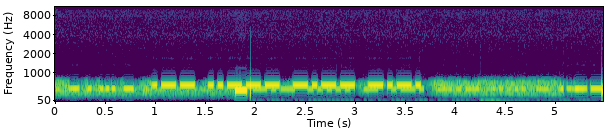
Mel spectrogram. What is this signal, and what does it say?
Morse code, heard as a keyed tone, about 25 wpm, 570 Hz. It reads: W2YC
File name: 2015 cq ww cw / 2015 cqwww k5tr - 0-7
